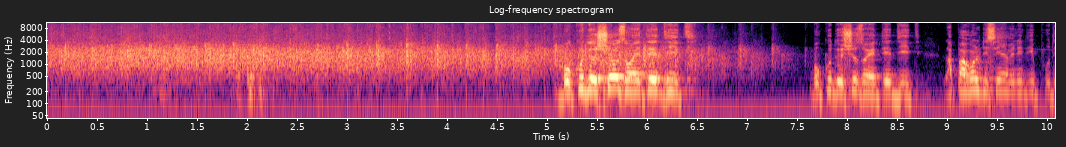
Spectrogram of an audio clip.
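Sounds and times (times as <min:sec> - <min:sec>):
church congregation applauding at a French-language worship service: 0:00.0 - 0:07.6
speech: 0:02.0 - 0:02.4, 0:05.2 - 0:06.5, 0:07.7 - 0:10.0.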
